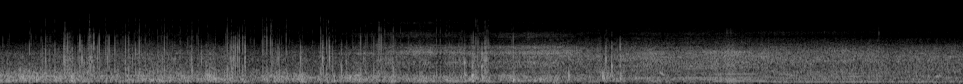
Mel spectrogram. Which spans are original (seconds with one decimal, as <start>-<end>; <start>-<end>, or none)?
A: 7.3-8.0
